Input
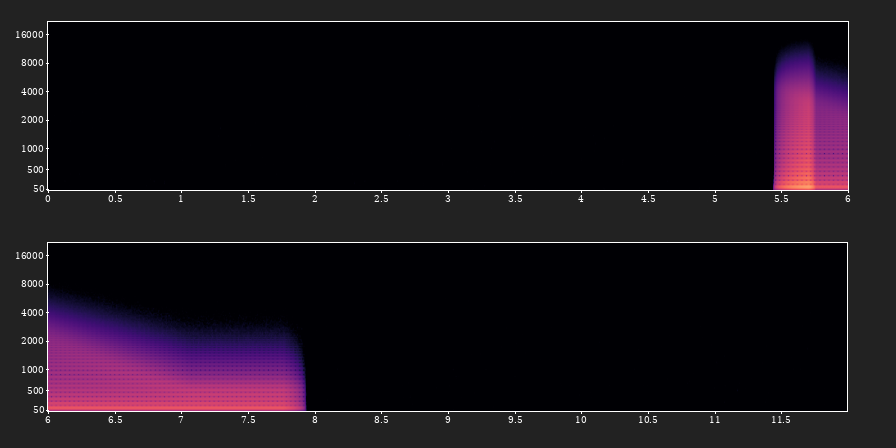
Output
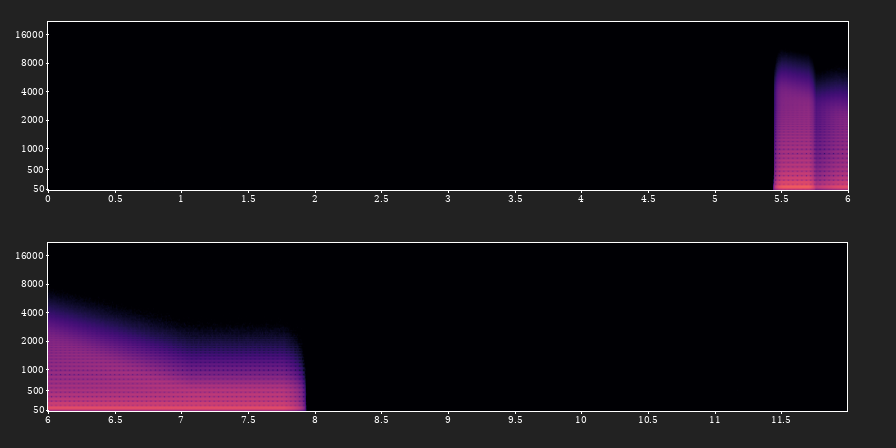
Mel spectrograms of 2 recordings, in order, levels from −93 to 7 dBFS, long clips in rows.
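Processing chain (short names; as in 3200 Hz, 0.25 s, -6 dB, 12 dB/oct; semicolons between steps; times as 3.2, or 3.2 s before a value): compressor 6:1, threshold -24 dBFS, peak gain reduction 12.5 dB; gain -2 dB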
